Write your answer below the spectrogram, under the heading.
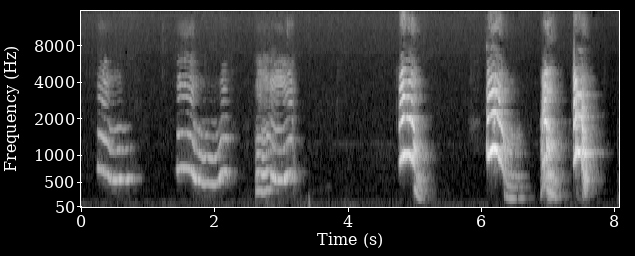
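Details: Beagle puppy, eight weeks old, barking at a deaf cat: three drawn-out, falling whiny yelps, then four sharp, loud barks coming faster, the last few about half a second apart.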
